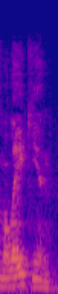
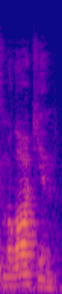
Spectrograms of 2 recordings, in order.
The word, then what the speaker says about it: Malakian: darren malachian actually i always thought it was pronounced malachian but apparently it's malakian don't you dare mispronounce a man's last name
